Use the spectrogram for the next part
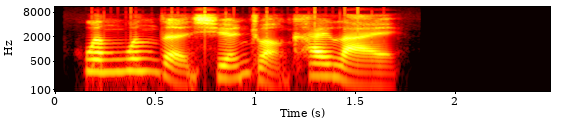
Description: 嗡嗡的旋转开来wav音频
